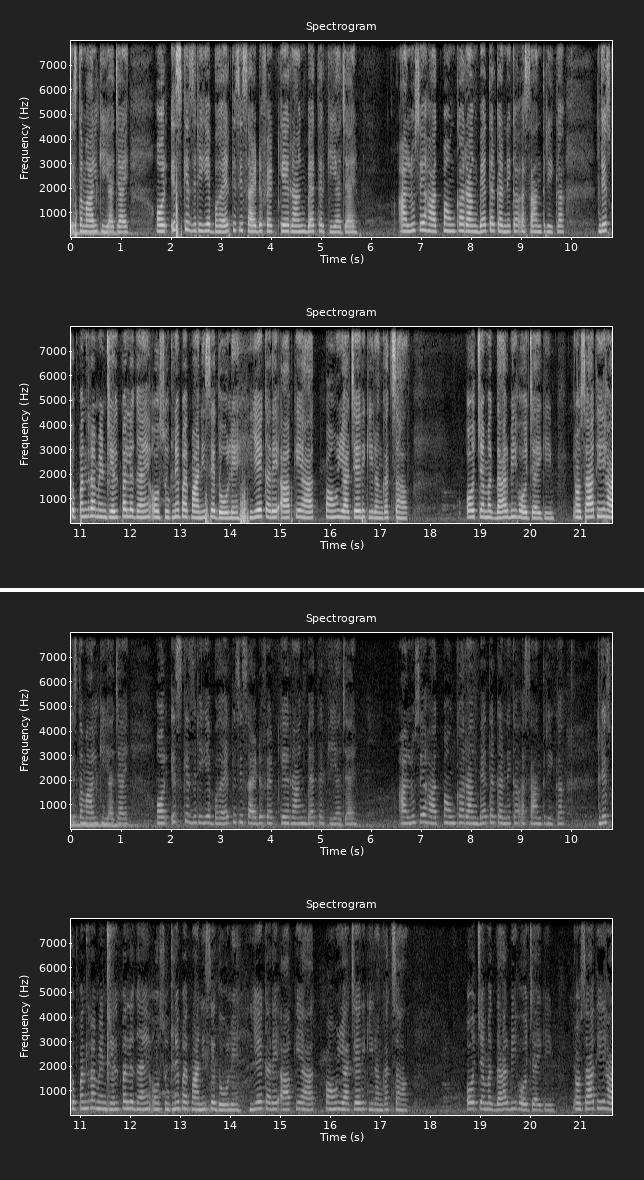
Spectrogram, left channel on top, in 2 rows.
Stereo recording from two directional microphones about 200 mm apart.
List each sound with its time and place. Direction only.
0.2 s a woman's voice: 40° left (ahead or behind)
18.7 s a woman's voice: 45° left (ahead or behind)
